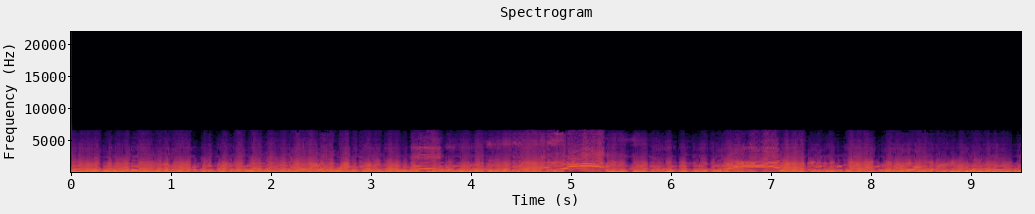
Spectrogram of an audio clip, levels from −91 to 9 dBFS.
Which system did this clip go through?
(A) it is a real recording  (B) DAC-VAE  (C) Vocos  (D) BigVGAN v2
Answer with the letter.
D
